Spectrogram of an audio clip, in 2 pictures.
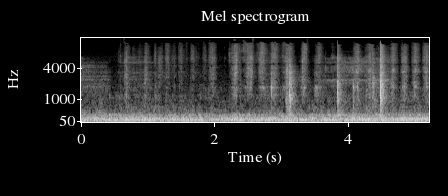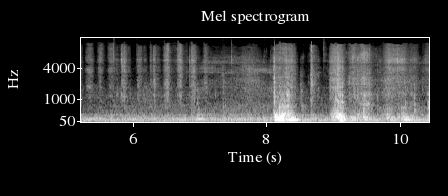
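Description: Paintbrush bristles rubbing over painted wood in a run of short, scratchy strokes. Near the end come two louder bumps and scrapes as the wooden cut-out is shifted on the table.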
